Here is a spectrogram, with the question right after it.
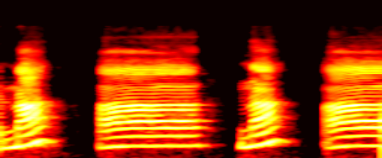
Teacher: নাকে যেন মাদ না চলে যায়, মাদ জাউফ থেকে আসবে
